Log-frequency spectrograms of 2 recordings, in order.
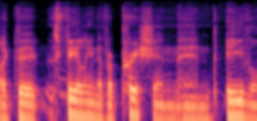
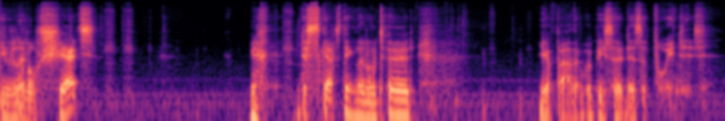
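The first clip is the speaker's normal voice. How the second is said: horrible creature's sneering, contemptuous taunting voice. Voicing a horrible twisting creature that insults a character: voicing a horrible creature. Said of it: "It twists in a, like, a horrible spasm-, spasming shape, and it says".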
